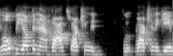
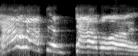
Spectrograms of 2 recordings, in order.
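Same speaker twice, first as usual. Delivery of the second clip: put-on rowdy drunken scream, high and swooping; 7 semitones higher, 3 dB louder than usual. Speaker imagines herself drunk and rowdy on a plane, mock drunken rowdy scream. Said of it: "get a little bit drunk and rowdy on the plane and start screaming".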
